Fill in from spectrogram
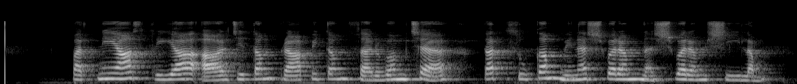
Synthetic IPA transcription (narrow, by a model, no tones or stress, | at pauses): pɐt̪nijaːst̪ɾijaːʔaːɾd͡ʒit̪ɐmpɾaːpit̪ɐmsɐɾʋɐmt͡ʃɐt̪ɐt̪sukɐmːinɐʃʋɐɾɐmnɐʃʋɐɾɐmʃiːlɐm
